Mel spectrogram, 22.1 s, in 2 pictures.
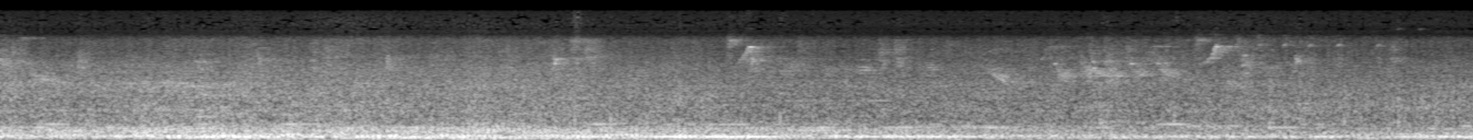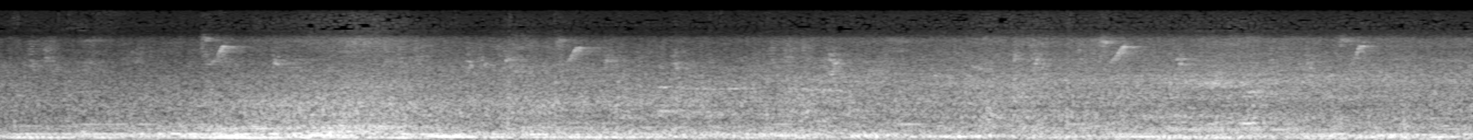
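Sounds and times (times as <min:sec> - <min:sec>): small birds chirping: 0:00.0 - 0:15.8.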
